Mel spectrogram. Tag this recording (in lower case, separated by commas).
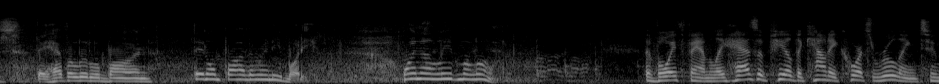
speech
